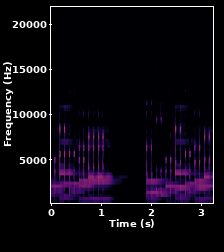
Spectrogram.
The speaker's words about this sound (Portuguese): Esqueci-me de desligar o telefone quando entrei na cabine. Bom, já agora atendo.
